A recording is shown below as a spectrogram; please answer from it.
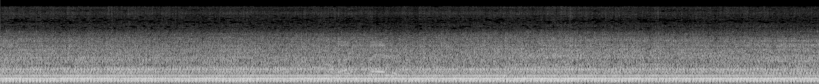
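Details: Poulan Pro snowblower that surged at idle, after tightening loose nuts: a steady, even drone at constant pitch with no hunting or surging. Normal, smooth idle.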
